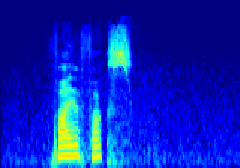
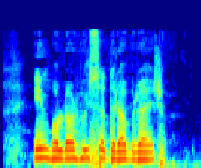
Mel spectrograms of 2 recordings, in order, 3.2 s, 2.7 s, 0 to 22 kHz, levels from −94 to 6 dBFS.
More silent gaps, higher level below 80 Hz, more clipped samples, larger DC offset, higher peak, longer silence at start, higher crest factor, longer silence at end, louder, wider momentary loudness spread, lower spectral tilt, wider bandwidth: neither; second, -76 dBFS vs -42 dBFS; neither; neither; second, -16 dBFS vs -2 dBFS; first, 0.7 s vs 0.45 s; first, 22 dB vs 16 dB; first, 1.45 s vs 0.5 s; second, -34 LUFS vs -18 LUFS; about the same, 9 LU vs 11 LU; second, -3.5 dB/octave vs -8.5 dB/octave; first, 13.5 kHz vs 11.5 kHz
